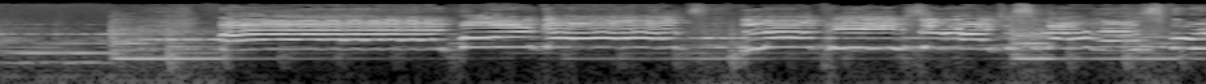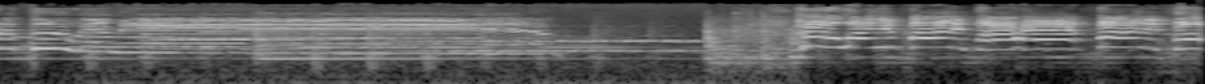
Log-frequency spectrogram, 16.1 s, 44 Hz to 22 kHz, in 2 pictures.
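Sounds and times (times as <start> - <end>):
woman singing with vibrato: 1.2 - 12.2, 13.2 - 16.0
held keyboard note: 4.0 - 15.0.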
